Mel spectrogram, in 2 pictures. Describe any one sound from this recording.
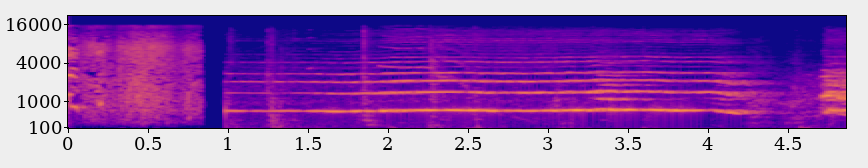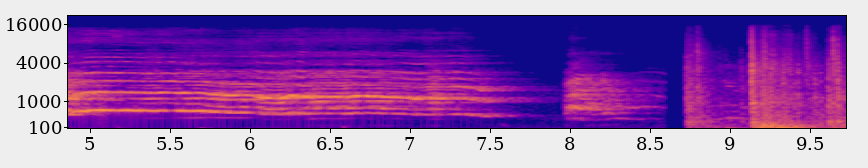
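A husky howls loudly and long, close by.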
